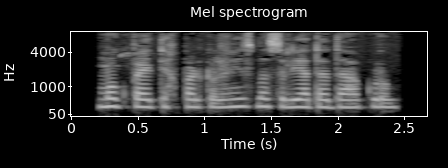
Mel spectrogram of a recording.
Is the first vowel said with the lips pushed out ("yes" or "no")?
yes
